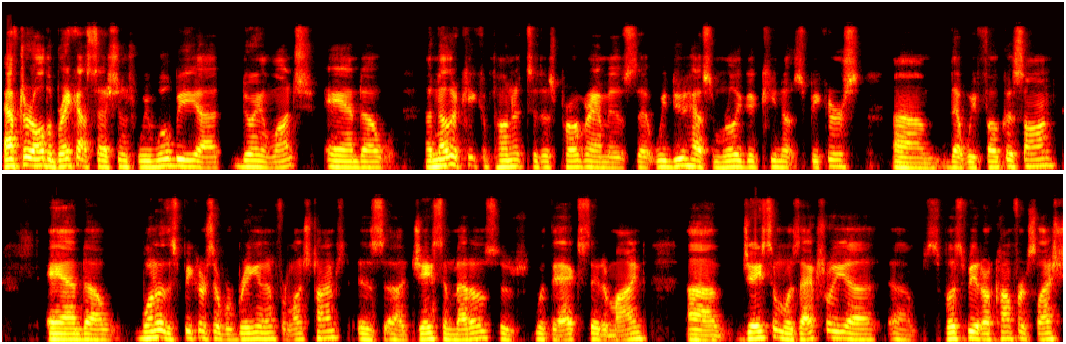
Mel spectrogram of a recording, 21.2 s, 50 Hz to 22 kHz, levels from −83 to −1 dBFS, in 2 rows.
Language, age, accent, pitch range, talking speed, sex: English, 40-59, American, 125-145 Hz, 200 wpm, male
